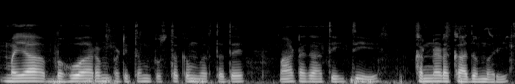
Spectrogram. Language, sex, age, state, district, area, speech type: Sanskrit, male, 18-30, Karnataka, Shimoga, rural, spontaneous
